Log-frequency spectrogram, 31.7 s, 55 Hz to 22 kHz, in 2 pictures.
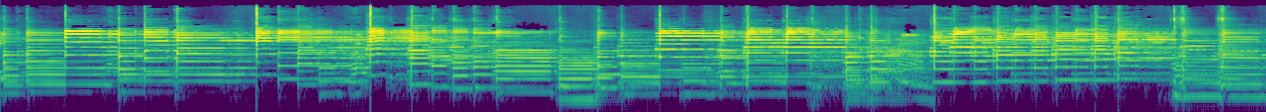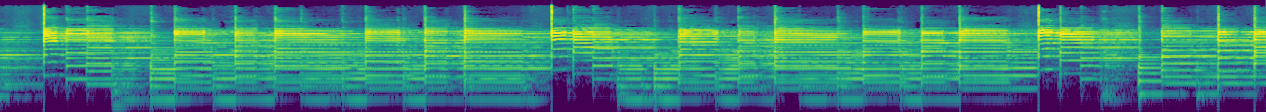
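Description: Solo blues guitar played on an archtop hollow-body electric guitar: bass notes and chords mixed with single-note pentatonic riffs. It includes a blues turnaround, F7 to E7, midway through.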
